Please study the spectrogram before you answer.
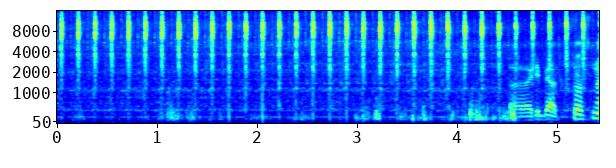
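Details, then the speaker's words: Late-2013 VW Polo sedan, CFNA 1.6, warm idle after warranty engine repair: sharp, evenly spaced ticking knock about three per second. Appeared about 75 km after the repair; origin unknown. "сейчас я запущу двигатель двигатель меня уже прогретый и уже сейчас слышен этот стук вот такого плана"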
